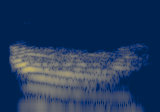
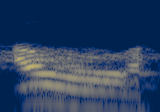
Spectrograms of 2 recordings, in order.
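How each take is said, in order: No difference in how they are said.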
